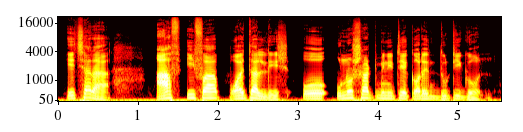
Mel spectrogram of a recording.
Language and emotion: Bengali, neutral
